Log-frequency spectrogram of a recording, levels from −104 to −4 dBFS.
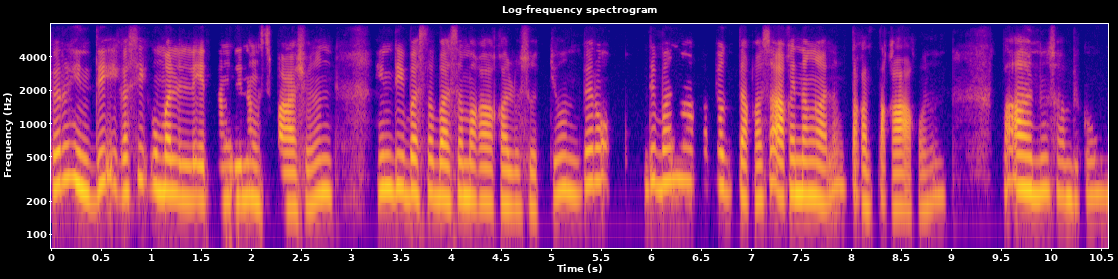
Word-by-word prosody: Pero 275 Hz, +3 st, +2 dB
hindi, 265 Hz, -6 st, +3 dB
eh, -, -, -11 dB
kasi 270 Hz, +5 st, -3 dB
kung 265 Hz, -3 st, +1 dB
maliliit 215 Hz, -3 st, +1 dB
lang 205 Hz, 0 st, -5 dB
din 210 Hz, -, +1 dB
ng 210 Hz, -, 0 dB
espasyo 180 Hz, -1 st, 0 dB
no'n, 240 Hz, +1 st, 0 dB, 0.5 s
hindi 260 Hz, 0 st, +2 dB
basta-basta 225 Hz, -3 st, +1 dB
makakalusot 195 Hz, -4 st, -2 dB
'yon. 240 Hz, -1 st, -2 dB
Pero 300 Hz, +2 st, -2 dB, 0.3 s
‘di 290 Hz, +2 st, -3 dB
ba 290 Hz, -, +2 dB
nakakapagtaka, 270 Hz, -8 st, -3 dB
sa -, -, 0 dB
akin 235 Hz, -1 st, +3 dB
na 230 Hz, -, +3 dB
nga -, -, +3 dB
lang 255 Hz, +5 st, -7 dB
takang-taka 180 Hz, -2 st, -1 dB, 0.2 s
ako -, -, -32 dB
no'n. 220 Hz, +2 st, -10 dB, 0.6 s
Paano, 245 Hz, -2 st, +4 dB
sabi 220 Hz, -3 st, -6 dB
ko. 225 Hz, -, -9 dB
235 Hz, 170 wpm, -22 LUFS, 210-260 Hz, 0.6 s, Paano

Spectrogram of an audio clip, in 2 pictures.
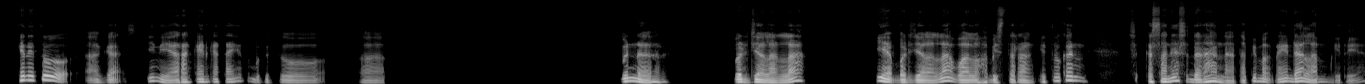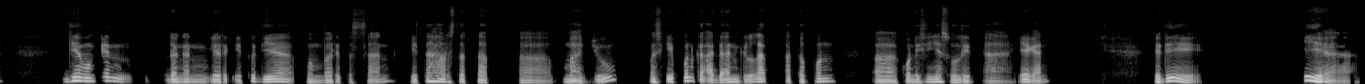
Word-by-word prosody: Kan 195 Hz, +1 st, +2 dB
itu 195 Hz, -3 st, +2 dB, 0.2 s
agak, 105 Hz, +3 st, -5 dB
s -, -, -27 dB, 0.2 s
ini 140 Hz, -10 st, -2 dB
ya, 100 Hz, -, 0 dB
rangkaian 115 Hz, +3 st, 0 dB
katanya 120 Hz, +2 st, -5 dB
tuh, 135 Hz, -, -15 dB
begitu, 100 Hz, -3 st, -8 dB, 0.7 s
eee 90 Hz, -1 st, -9 dB, 2.4 s
Benar. 120 Hz, -5 st, +2 dB, 0.6 s
Berjalan 100 Hz, -4 st, +3 dB
lah 160 Hz, +9 st, +4 dB, 0.8 s
Iya -, -, +6 dB
berjalan 100 Hz, 0 st, +1 dB
lah 165 Hz, +2 st, +4 dB
walau 100 Hz, -1 st, +3 dB
habis 100 Hz, -1 st, -3 dB
terang, 100 Hz, -4 st, -3 dB
itu 165 Hz, +8 st, -5 dB
kan 180 Hz, -3 st, 0 dB, 0.4 s
se -, -, -21 dB
kesannya 130 Hz, +8 st, +1 dB
sederhana 110 Hz, -, 0 dB
tapi 155 Hz, -2 st, -5 dB
maknanya 135 Hz, +2 st, 0 dB
dalam, 120 Hz, -4 st, -1 dB
gitu 90 Hz, -2 st, -12 dB
ya. -, -, -16 dB, 0.7 s
Dia 145 Hz, +8 st, +5 dB
mungkin 155 Hz, -3 st, +1 dB, 0.2 s
dengan 105 Hz, 0 st, 0 dB
lirik 105 Hz, 0 st, 0 dB
itu, 95 Hz, +9 st, -4 dB
dia 125 Hz, -2 st, +2 dB
memberi 95 Hz, -1 st, -2 dB
pesan 120 Hz, +10 st, -7 dB, 0.2 s
kita 110 Hz, +5 st, -1 dB
harus 120 Hz, -4 st, +3 dB
tetap, 95 Hz, -3 st, -2 dB, 0.2 s
eee, 85 Hz, -3 st, -4 dB
maju 105 Hz, -, 0 dB, 0.3 s
meskipun 120 Hz, +8 st, +1 dB
keadaan 105 Hz, -2 st, +2 dB
gelap 115 Hz, +6 st, +3 dB, 0.2 s
ataupun, 130 Hz, +7 st, -3 dB, 0.4 s
eee, 95 Hz, -1 st, +3 dB
kondisinya 110 Hz, +3 st, +2 dB
sulit, 100 Hz, -5 st, 0 dB
ah 75 Hz, -2 st, -7 dB
iya -, -, +4 dB
kan? -, -, -3 dB, 1.1 s
Jadi 110 Hz, +8 st, +5 dB, 1.4 s
Iya. 100 Hz, -, +6 dB
110 Hz, 120 wpm, -24 LUFS, 100-130 Hz, 2.4 s, Iya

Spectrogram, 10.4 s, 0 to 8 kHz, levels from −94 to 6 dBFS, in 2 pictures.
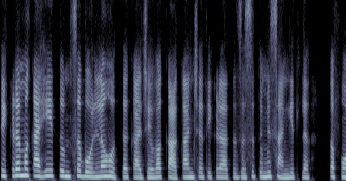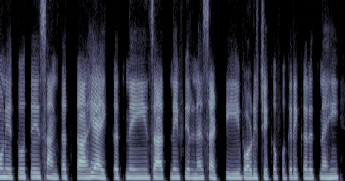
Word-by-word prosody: तिकडं 255 Hz, +2 st, +3 dB
मग 280 Hz, 0 st, +6 dB
काही 245 Hz, +1 st, +4 dB
तुमचं 235 Hz, 0 st, +2 dB
बोलणं 210 Hz, 0 st, +2 dB
होतं 205 Hz, -4 st, +1 dB
का? 185 Hz, -1 st, +1 dB
जेव्हा 195 Hz, +1 st, 0 dB
काकांच्या 195 Hz, +1 st, +1 dB
तिकडं 195 Hz, 0 st, -4 dB
आता 185 Hz, 0 st, -3 dB
जसं 190 Hz, +4 st, 0 dB
तुम्ही 205 Hz, +1 st, +1 dB
सांगितलं 190 Hz, -2 st, +1 dB, 0.3 s
का 210 Hz, -, +1 dB
फोन 200 Hz, -1 st, +2 dB
येतो 190 Hz, +1 st, -2 dB
ते 195 Hz, 0 st, 0 dB
सांगतात 185 Hz, -1 st, 0 dB, 0.2 s
का 180 Hz, -1 st, +5 dB
हे 200 Hz, +2 st, +2 dB
ऐकत 180 Hz, -1 st, 0 dB
नाही, 180 Hz, 0 st, 0 dB
जात 180 Hz, -2 st, +4 dB
नाही 185 Hz, 0 st, -1 dB
फिरण्यासाठी, 180 Hz, 0 st, -1 dB
बॉडी 175 Hz, 0 st, 0 dB
चेकअप 175 Hz, 0 st, -5 dB
वगैरे 175 Hz, +1 st, -4 dB
करत 175 Hz, -1 st, -3 dB
नाही, 175 Hz, 0 st, 0 dB
190 Hz, 180 wpm, -26 LUFS, 180-205 Hz, 0.3 s, मग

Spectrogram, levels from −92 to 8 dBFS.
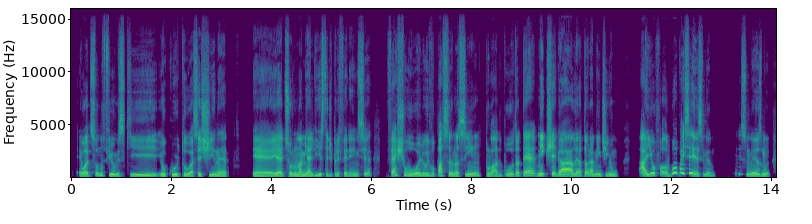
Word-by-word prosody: eu 135 Hz, +2 st, +1 dB
adiciono 145 Hz, +8 st, -1 dB
filmes 150 Hz, -3 st, -1 dB
que 120 Hz, -8 st, -1 dB
eu 115 Hz, -1 st, +1 dB
curto 135 Hz, -3 st, 0 dB
assistir, 110 Hz, +7 st, 0 dB
né, 130 Hz, +2 st, 0 dB, 0.5 s
eh, 95 Hz, 0 st, +3 dB
adiciono 135 Hz, +7 st, 0 dB
na 130 Hz, -1 st, +2 dB
minha 125 Hz, -1 st, +2 dB
lista 110 Hz, -, -2 dB
de 105 Hz, -, -9 dB
preferência, 100 Hz, -, -4 dB, 0.3 s
fecho 215 Hz, +5 st, 0 dB
o 145 Hz, -, -1 dB
olho 170 Hz, +7 st, +1 dB
e -, -, -3 dB
vou 155 Hz, +1 st, -7 dB
passando, 175 Hz, -5 st, 0 dB
assim, 150 Hz, +8 st, -1 dB
para 140 Hz, -, -3 dB
o -, -, 0 dB
lado 135 Hz, +4 st, -1 dB
e -, -, -20 dB
para 130 Hz, -, -9 dB
o -, -, -1 dB
outro 150 Hz, +1 st, 0 dB
até 175 Hz, +7 st, +2 dB
meio 175 Hz, -1 st, +2 dB
que -, -, -4 dB
chegar, 155 Hz, -2 st, +5 dB
aleatoriamente, 160 Hz, 0 st, 0 dB
em 155 Hz, -, -1 dB
1, 105 Hz, -5 st, -3 dB, 0.4 s
aí, 155 Hz, +3 st, +3 dB
eu 205 Hz, -, +4 dB
falo: -, -, -3 dB
"Bom, 445 Hz, +2 st, +4 dB
vai 415 Hz, -2 st, +2 dB
ser 405 Hz, +1 st, +4 dB
esse 150 Hz, -2 st, -5 dB
mesmo, 115 Hz, -2 st, -7 dB, 0.5 s
é -, -, -13 dB
isso 330 Hz, -, -7 dB
mesmo", 150 Hz, +3 st, 0 dB
145 Hz, 200 wpm, -22 LUFS, 120-165 Hz, 0.5 s, chegar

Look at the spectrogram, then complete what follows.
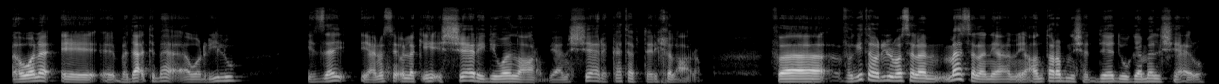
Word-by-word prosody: هو 140 Hz, +5 st, +5 dB
أنا 175 Hz, -, +2 dB
آآ، 115 Hz, -2 st, -2 dB
بدأت -, -, -1 dB
بقى -, -, -6 dB
أورّي 120 Hz, +5 st, -7 dB
له 175 Hz, +1 st, -6 dB, 0.7 s
إزاي 150 Hz, +9 st, -3 dB
يعني -, -, -4 dB
مثلًا 140 Hz, -, -4 dB
يقول 145 Hz, -, -2 dB
لك 140 Hz, -, -3 dB
إيه: 150 Hz, -, -3 dB
"الشعر 180 Hz, -4 st, +1 dB
ديوان 130 Hz, +1 st, +1 dB
العرب" 115 Hz, -4 st, -4 dB
يعني 115 Hz, 0 st, -9 dB
الشعر 165 Hz, +7 st, -4 dB
كتب 150 Hz, 0 st, -9 dB
تاريخ -, -, -7 dB
العرب، -, -, -10 dB, 0.7 s
ف -, -, +1 dB, 0.6 s
فجيت 150 Hz, -, -3 dB
أورّي 180 Hz, 0 st, +3 dB
له 185 Hz, -, +3 dB
مثلًا، 175 Hz, -4 st, +5 dB, 0.2 s
مثلًا 235 Hz, -, +2 dB
يعني 120 Hz, 0 st, -3 dB
عنترة 145 Hz, +5 st, +1 dB
بن 150 Hz, -2 st, -7 dB
شداد 140 Hz, 0 st, -3 dB
وجمال 130 Hz, +2 st, -2 dB
شِعرُه، -, -, -6 dB
140 Hz, 160 wpm, -24 LUFS, 125-165 Hz, 0.7 s, هو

